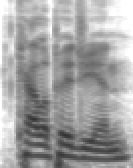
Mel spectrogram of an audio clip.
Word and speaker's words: callipygian: Callipygian is how it's pronounced.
